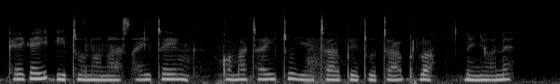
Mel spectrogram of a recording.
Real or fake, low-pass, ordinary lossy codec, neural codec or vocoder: real; 10.8 kHz; none; none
